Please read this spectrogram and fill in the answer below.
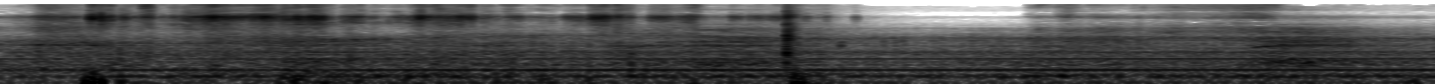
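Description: A pickup truck's cab with the dash lit and the engine not turning over: a faint steady electrical hum, rustling as the phone is handled, and one sharp click about four seconds in.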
